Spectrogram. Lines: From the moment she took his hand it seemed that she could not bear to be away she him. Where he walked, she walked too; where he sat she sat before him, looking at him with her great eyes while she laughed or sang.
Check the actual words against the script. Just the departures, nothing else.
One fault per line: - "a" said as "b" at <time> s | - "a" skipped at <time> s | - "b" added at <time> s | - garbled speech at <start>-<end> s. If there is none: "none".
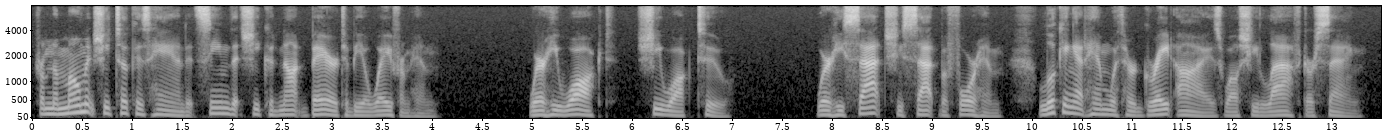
- "she" said as "from" at 3.6 s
